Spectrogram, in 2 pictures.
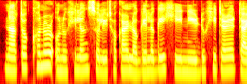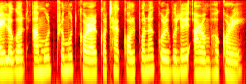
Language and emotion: Assamese, neutral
